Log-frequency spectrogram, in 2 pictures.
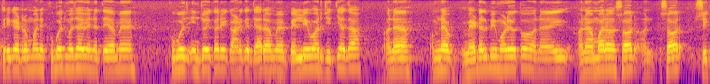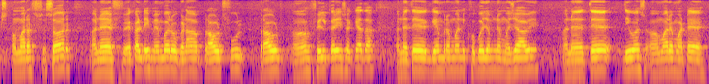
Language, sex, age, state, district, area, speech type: Gujarati, male, 18-30, Gujarat, Ahmedabad, urban, spontaneous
